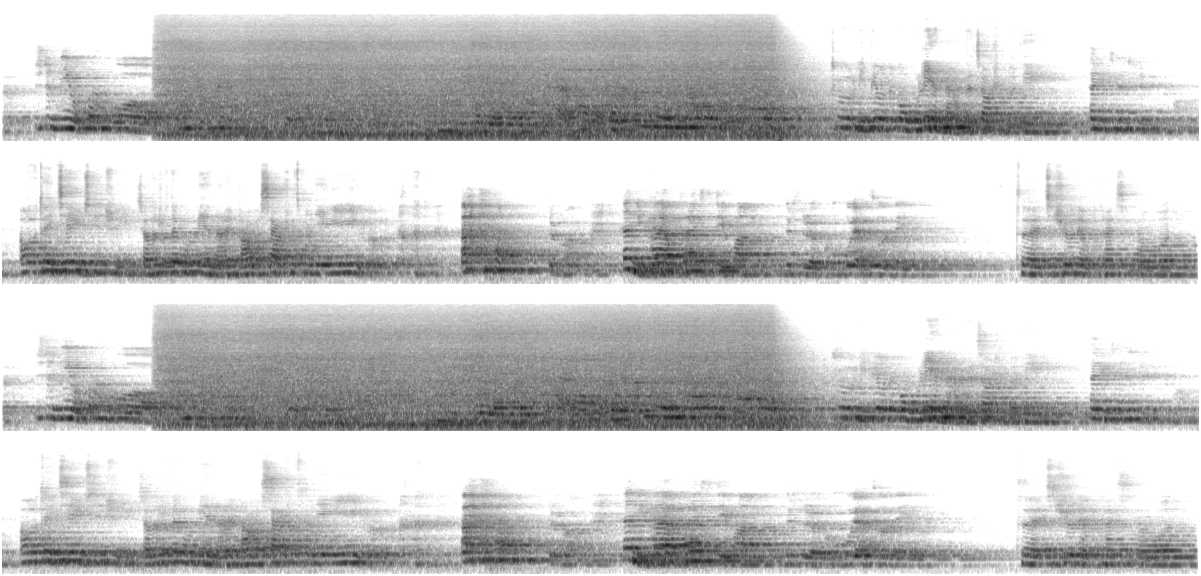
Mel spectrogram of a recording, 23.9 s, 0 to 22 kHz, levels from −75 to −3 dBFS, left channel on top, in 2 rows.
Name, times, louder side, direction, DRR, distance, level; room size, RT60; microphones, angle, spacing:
voice 1, 0.3-2.4 2.8-3.4 4.7-5.7 8.3-8.5 10.9-11.8 16.6-17.0 17.4-21.1, equal, 80° left, -2 dB, 1.5 m, -23 dB
sound 1, 1.5-7.7, equal, 15° right, 1.4 m, -23 dB
voice 2, 4.2-8.0 8.3-10.6 12.1-16.4 18.4-18.9 22.1-23.7, equal, 50° left, -1 dB, 1.0 m, -22 dB
7.7 x 6.3 x 3.3 m, 2.4 s
head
